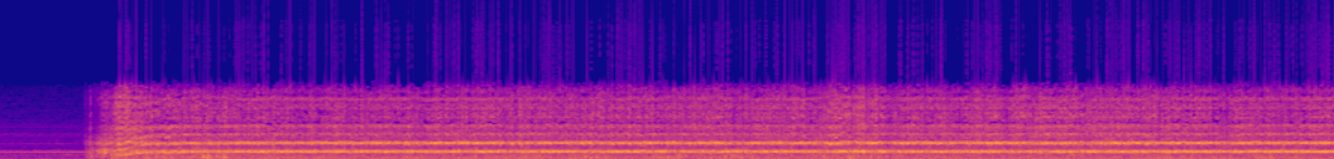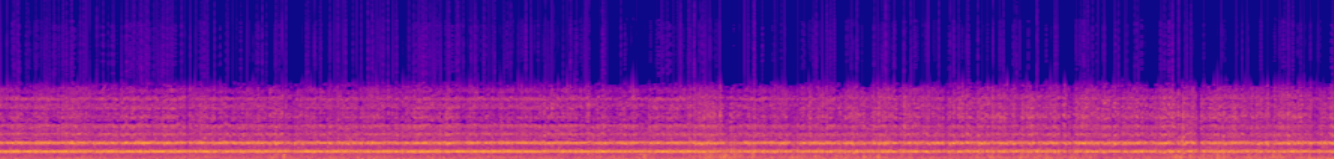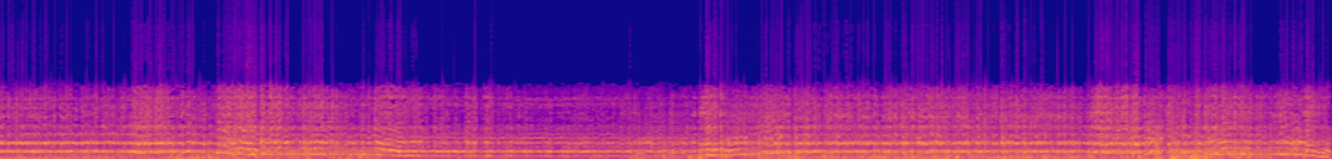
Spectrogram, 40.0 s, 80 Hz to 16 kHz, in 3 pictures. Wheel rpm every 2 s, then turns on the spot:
60, 230, 230, 230, 230, 230, 230, 240, 240, 240, 230, 240, 230, 230, 200, 140, 120, 200, 230, 170.
none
